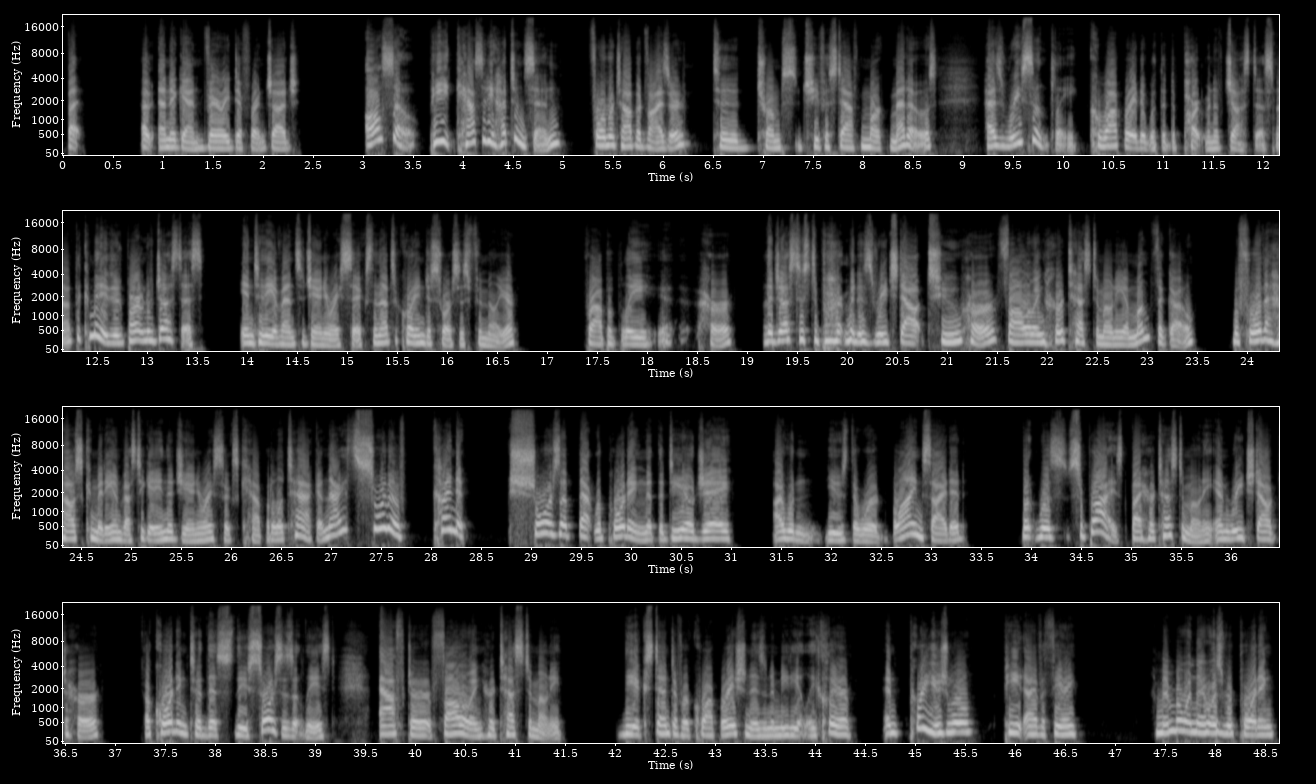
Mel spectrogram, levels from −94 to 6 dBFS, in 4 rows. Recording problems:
distortion; slight; 10 dB below the speech

